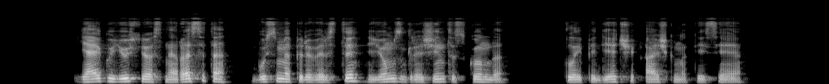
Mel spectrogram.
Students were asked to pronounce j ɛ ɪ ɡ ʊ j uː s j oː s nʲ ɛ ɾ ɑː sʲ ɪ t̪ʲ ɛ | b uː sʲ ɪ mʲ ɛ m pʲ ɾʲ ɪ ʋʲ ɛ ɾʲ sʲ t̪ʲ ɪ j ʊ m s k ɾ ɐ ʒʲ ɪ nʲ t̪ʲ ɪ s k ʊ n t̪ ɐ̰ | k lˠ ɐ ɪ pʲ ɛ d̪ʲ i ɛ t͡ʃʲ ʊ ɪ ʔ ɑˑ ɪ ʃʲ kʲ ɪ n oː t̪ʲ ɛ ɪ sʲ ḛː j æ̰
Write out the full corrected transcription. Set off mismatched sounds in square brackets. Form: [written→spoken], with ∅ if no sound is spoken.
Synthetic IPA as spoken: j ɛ ɪ ɡ ʊ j uː s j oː s nʲ ɛ ɾ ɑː sʲ ɪ t̪ʲ ɛ | b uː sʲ ɪ mʲ ɛ [m→∅] pʲ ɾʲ ɪ ʋʲ ɛ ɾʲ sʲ t̪ʲ ɪ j ʊ m s [k→ɡ] ɾ ɐ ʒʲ ɪ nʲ t̪ʲ ɪ s k ʊ n [t̪→d̪] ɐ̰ | k lˠ ɐ ɪ pʲ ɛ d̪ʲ i ɛ t͡ʃʲ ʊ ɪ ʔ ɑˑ ɪ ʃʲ kʲ ɪ n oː t̪ʲ ɛ ɪ sʲ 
